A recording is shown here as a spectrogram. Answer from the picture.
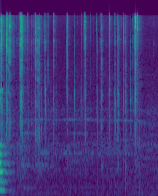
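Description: Light, irregular clicking and tapping of fingertips and fingernails on the plastic membrane switch of an incubator's front panel, as the keypad overlay is picked at and pried off.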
